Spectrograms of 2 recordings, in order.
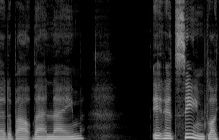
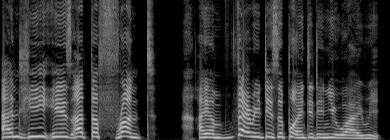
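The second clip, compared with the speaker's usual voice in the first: loud scolding; 9 semitones higher, 6 dB louder than usual. A narrator's reading. Grandmother disappointed in granddaughter, loud scolding. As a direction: hammer it out, then scold.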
